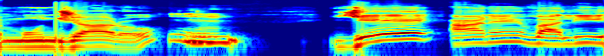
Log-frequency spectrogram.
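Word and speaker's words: Mounjaro: जिसका नाम है मंजारो आई थिंक ऐसे प्रोनाउंस करते हैं मंजारो यह आने वाली है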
